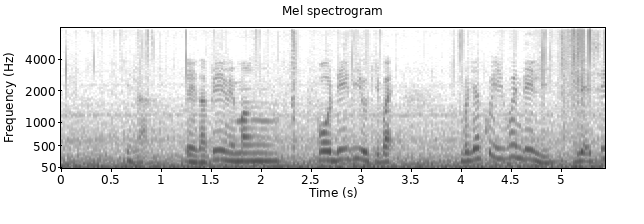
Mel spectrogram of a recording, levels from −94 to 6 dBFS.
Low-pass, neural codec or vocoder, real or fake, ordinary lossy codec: none; none; real; none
